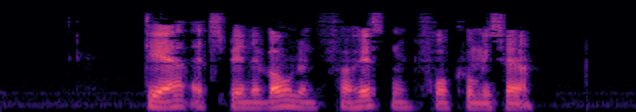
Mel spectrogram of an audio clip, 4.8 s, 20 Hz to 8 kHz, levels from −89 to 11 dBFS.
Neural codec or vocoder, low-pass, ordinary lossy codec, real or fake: none; 7.2 kHz; MP3, 24 kbps; real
